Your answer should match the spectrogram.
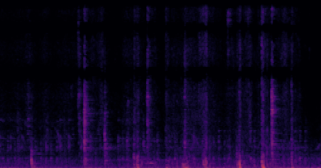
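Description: Footsteps crunching on wood-chip mulch, with scattered knocks that get busier and louder in the second half and a couple of heavy thumps about three seconds in.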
